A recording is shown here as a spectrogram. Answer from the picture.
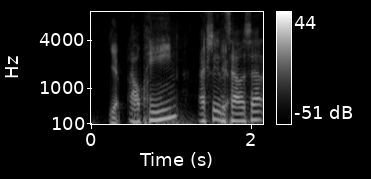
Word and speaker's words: Alpine: grade um with he's not with is it alpine yep alpene actually let's tell us that alpene yes um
